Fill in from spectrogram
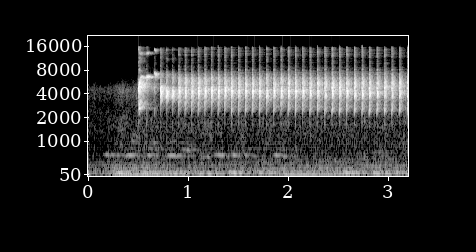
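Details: Lovebird ngekek song: after a brief soft lead-in, a sudden long, loud, rapid high-pitched rattling trill of evenly pulsed notes, about ten per second, sustained to the end.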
